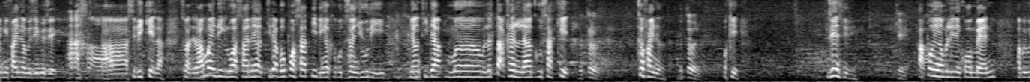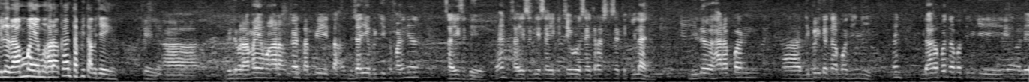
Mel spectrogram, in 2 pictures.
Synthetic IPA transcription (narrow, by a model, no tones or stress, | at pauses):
kamĩfajnalmjuzɪk̚mjũzɪk̚aasədikɪt̪̚lahsəbap̚ramãjdiluarsanat̪idaʔ̚bəpuasat̪idəŋãnkəp̬ut̪usand͡ʒuɾijaŋt̪idaʔ̚mə̃lət̪aʔkanlaɡusakɪt̪̚bət̪ʊl | kəfajnalbət̪ʊloke | zɛnsəniɾi | okeapəjaŋbəlɪzɛŋkɔmbɛn | apəbilaɾamajːaŋmə̃ŋɦaɾap̚kant̪ap̬it̪aʔbərd͡ʒajə | okeə | biləɾamajaŋmə̃ŋɦaɾap̚kant̪apit̪aʔbərd͡ʒajəpəɡikəfajnəl | sajəsədekansajasədɪsajakət͡ʃewəsajat̪əɾasəsajat̪əkilan | biləɦaɾapan | ədibəɾikant̪alampɔjaŋt̪iŋɡi | kan | biləhaɾapant̪alampat̪iŋɡiolɛ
